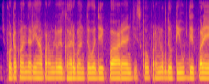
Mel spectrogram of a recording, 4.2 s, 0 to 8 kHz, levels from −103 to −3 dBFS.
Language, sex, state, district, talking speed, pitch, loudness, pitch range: Hindi, male, Maharashtra, Washim, 355 wpm, 150 Hz, -17 LUFS, 150-155 Hz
